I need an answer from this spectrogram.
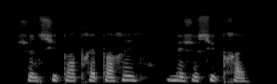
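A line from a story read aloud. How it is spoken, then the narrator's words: Weak voice. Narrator (French): Je lui ai répondu d'une voix faible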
